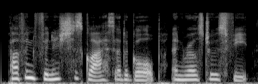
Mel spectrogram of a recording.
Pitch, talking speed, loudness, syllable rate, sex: 220 Hz, 280 wpm, -15 LUFS, 6.5 syllables/s, female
